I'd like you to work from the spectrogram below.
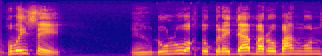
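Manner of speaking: normal talking voice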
